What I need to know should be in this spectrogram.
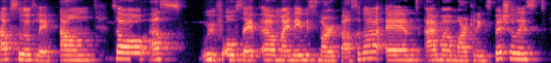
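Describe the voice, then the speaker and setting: With a Bulgarian accent, a woman speaks at a fairly high pitch and moderate pace, her intonation fairly even and her loudness very even, with audible room echo. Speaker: marketing specialist. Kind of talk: casual interview.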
